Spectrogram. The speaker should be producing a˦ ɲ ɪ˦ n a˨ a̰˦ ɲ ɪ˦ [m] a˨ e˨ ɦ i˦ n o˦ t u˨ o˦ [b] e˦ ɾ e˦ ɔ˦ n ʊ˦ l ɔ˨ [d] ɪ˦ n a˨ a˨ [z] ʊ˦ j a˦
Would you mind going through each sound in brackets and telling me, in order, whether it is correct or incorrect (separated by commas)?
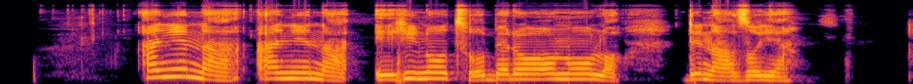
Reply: incorrect, correct, correct, correct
